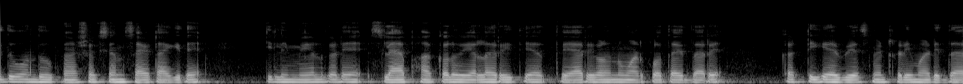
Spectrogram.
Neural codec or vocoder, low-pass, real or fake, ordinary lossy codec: none; none; real; none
